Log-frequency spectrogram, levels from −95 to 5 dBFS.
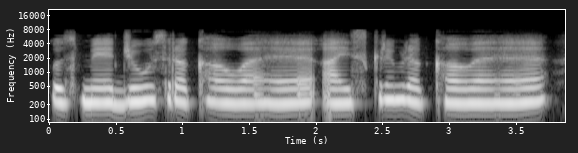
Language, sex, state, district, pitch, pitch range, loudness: Hindi, female, Jharkhand, Palamu, 225 Hz, 220-235 Hz, -14 LUFS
